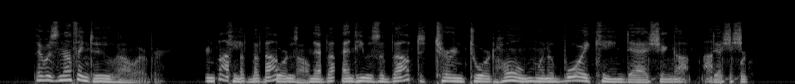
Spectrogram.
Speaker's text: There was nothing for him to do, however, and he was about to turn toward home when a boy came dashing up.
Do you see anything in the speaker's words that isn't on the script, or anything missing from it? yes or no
yes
